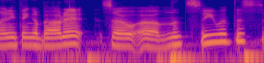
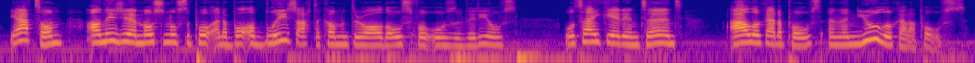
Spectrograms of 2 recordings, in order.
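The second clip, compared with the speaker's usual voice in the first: louder put-on Scouse; bad Liverpudlian accent; 5 dB louder than usual. Nick refusing his friends, bad Liverpudlian accent. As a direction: insist in a rough Liverpool accent. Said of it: "my shit Liverpudlian accent".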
